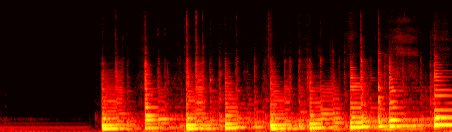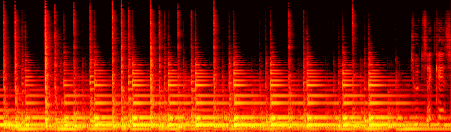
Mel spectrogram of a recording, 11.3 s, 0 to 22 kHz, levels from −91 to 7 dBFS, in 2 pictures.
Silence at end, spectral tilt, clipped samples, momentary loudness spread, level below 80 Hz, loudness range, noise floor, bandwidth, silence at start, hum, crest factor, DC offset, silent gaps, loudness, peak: 0 s; -7.5 dB/octave; under 0.1%; 7 LU; -50 dBFS; 5 LU; -61 dBFS; 18 kHz; 1.25 s; none; 18 dB; under 0.1%; none; -22 LUFS; -4 dBFS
